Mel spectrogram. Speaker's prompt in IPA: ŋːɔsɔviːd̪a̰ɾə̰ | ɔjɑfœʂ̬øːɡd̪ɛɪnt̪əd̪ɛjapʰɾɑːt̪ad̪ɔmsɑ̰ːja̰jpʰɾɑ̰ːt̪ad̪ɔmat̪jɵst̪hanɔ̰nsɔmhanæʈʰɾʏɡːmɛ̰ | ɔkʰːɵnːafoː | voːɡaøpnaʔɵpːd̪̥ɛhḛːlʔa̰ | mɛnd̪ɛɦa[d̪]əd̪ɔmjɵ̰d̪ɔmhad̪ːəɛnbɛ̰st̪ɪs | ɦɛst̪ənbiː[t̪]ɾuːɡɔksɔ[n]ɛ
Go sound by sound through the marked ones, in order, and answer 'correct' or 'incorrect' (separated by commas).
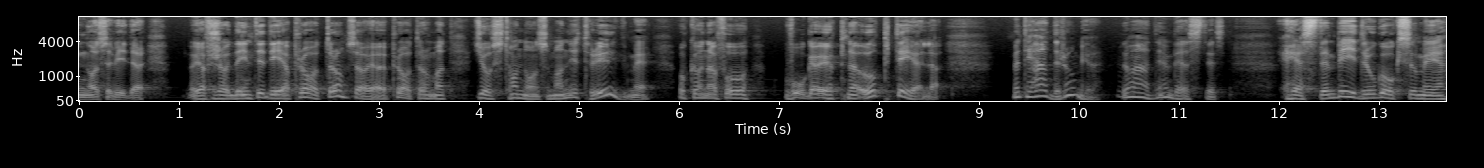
incorrect, incorrect, incorrect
